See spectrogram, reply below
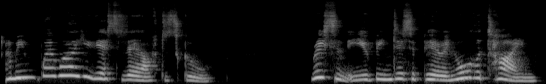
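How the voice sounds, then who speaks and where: A woman's voice: fairly high pitch, very animated, normal speed, a little mellow, breathy edge, pitched above the performer's own voice. A woman voicing a hurt, snappy, defiant schoolgirl in a children's audiobook, heated and accusing. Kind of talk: acted children's audiobook dialogue.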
